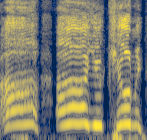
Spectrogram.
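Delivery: shrieking Karen playing victim on the ground; mock dying wail. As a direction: ham it up like a woman faking a fatal injury. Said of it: "she's rolling around on the ground".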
